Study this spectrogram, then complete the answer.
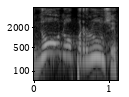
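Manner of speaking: high, loud, slowed alarmed shout; shouted warning. Retold or imitated. Young man begs the preacher not to say the name, shouting high and loud. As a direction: yell it like a frightened plea. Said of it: "pero a gritos".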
